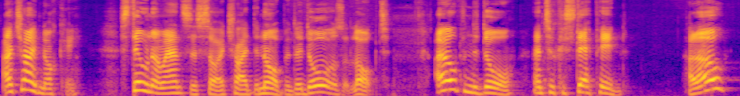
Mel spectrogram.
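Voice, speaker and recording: A narrator reading a first-person story aloud as an audiobook, in an expressive, conversational and dramatic way. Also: medium pitch, moderate pace. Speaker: audiobook reader.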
